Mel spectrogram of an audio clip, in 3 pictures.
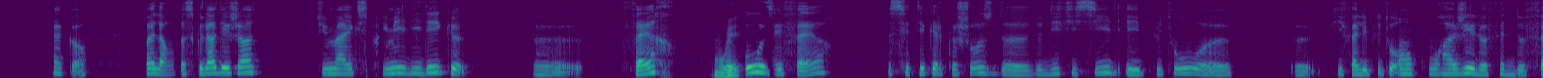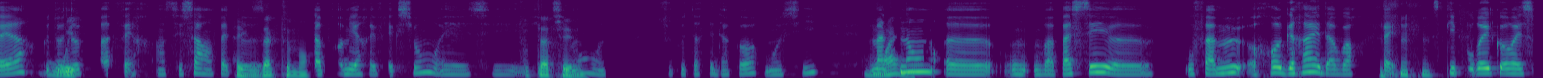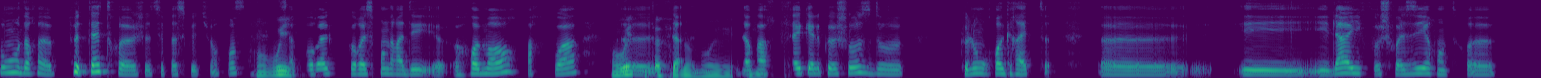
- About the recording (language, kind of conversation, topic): French, podcast, Tu préfères regretter d’avoir fait quelque chose ou de ne pas l’avoir fait ?
- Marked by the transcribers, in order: stressed: "oser"; other background noise; stressed: "regret"; laugh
